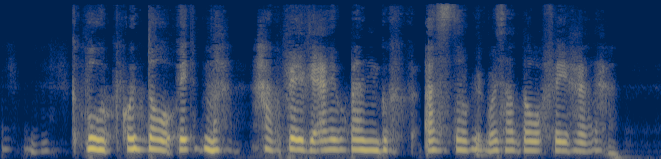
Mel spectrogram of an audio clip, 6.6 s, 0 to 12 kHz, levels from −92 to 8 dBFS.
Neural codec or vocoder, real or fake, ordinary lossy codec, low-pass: codec, 16 kHz in and 24 kHz out, 0.4 kbps, LongCat-Audio-Codec, four codebook decoder; fake; AAC, 32 kbps; 10.8 kHz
